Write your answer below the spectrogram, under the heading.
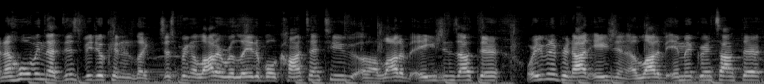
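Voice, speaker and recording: A man talks very fast with a high pitch, fairly even intonation and hardly any pauses, with music playing behind him. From Canada, St. Catharines, Ontario. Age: 30s. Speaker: YouTuber. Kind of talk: casual vlog monologue.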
